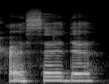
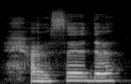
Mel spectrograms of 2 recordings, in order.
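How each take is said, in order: The two takes are said the same way.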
